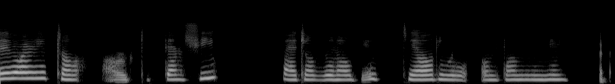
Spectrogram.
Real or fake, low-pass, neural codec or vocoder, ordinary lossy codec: fake; 7.2 kHz; codec, 16 kHz, 0.5 kbps, FreqCodec, larger model; none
